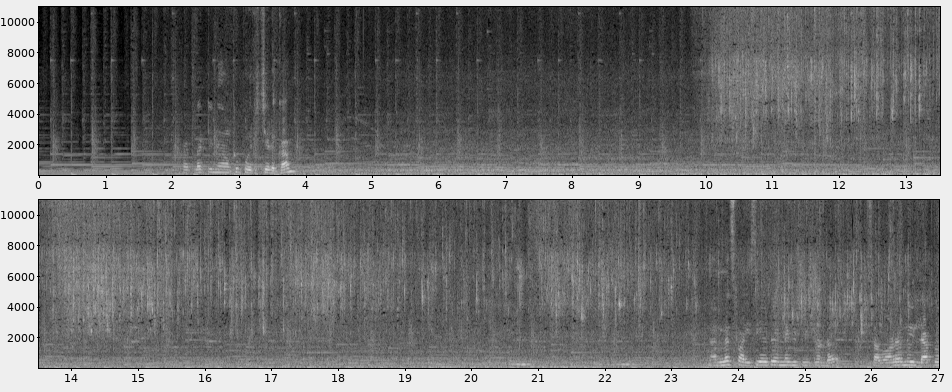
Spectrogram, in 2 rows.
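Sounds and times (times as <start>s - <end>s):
chicken sizzling in hot oil: 9.8s - 27.0s.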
